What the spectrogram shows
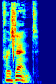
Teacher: For example, in English, in the verb present, meaning to give a presentation, we say the last syllable with more emphasis than the first one, since it is the stressed syllable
